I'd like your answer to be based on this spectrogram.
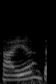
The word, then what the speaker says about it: Chaya: My name is Kaya. That's spelled C-H-A-Y-A.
